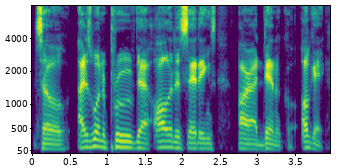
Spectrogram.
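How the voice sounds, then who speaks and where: A man hosting a casual livestream, demonstrating gear in a playful, jokey way and chatting with viewers in a naturally loud voice, close on a studio mic. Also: on the low side, a little fast, no echo. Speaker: tech reviewer livestream host. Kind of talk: casual livestream product demo. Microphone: studio broadcast mic up close.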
